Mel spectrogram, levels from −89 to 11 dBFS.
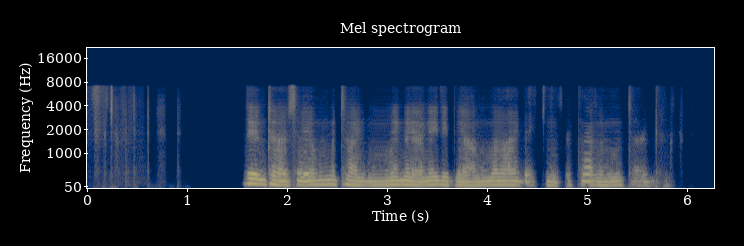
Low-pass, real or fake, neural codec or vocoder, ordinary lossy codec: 7.2 kHz; fake; codec, 16 kHz, 0.5 kbps, FreqCodec, smaller model; none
